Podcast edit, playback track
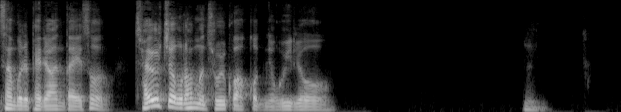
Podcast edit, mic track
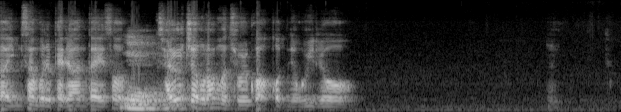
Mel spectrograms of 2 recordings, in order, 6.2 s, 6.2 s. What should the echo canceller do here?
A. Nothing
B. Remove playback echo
B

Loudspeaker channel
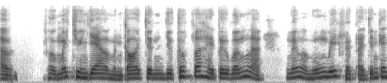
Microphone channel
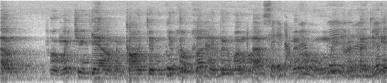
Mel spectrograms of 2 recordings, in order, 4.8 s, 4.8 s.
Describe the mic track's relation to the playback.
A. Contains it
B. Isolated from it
A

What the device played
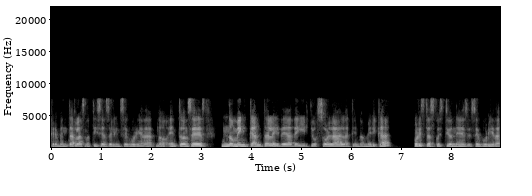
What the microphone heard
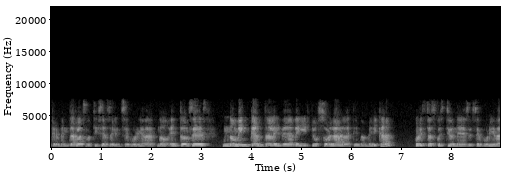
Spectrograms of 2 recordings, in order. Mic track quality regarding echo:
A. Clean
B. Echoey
B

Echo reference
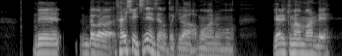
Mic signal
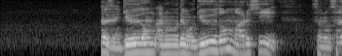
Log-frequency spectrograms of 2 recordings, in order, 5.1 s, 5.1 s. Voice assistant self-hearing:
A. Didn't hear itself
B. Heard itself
A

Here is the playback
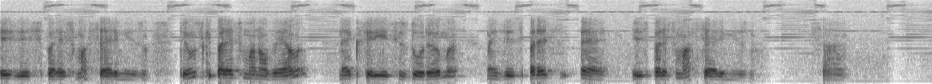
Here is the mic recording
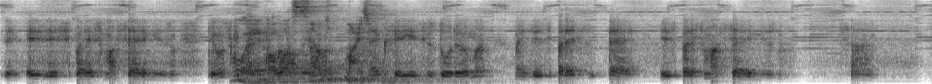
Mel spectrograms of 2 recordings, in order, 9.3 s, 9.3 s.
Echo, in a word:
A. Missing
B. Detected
B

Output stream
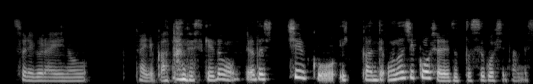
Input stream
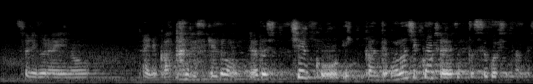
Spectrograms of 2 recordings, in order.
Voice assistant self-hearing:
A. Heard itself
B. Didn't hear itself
A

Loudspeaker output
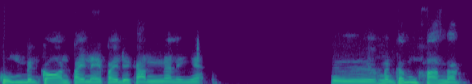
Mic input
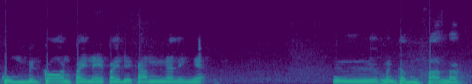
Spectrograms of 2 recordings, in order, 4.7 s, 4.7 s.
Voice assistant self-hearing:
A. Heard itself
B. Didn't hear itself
A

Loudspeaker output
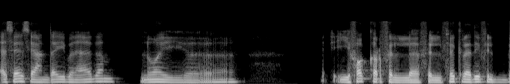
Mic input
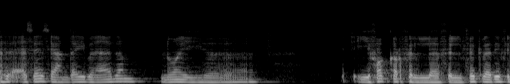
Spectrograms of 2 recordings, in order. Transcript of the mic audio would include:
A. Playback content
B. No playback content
A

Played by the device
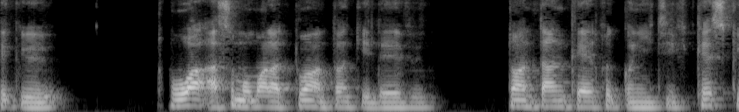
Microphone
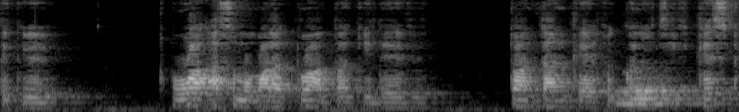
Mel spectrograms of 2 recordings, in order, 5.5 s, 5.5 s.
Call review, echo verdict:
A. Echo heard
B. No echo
A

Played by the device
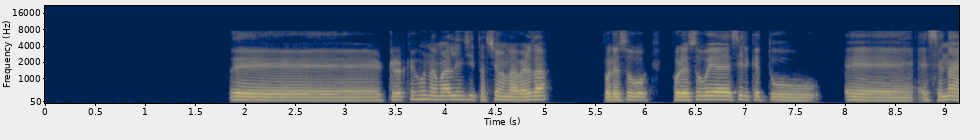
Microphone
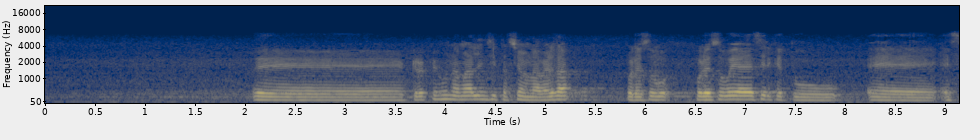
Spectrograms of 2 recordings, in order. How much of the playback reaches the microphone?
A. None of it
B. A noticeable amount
B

